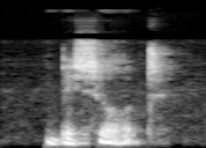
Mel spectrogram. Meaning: 1. simple past and past participle of beseech 2. simple past and past participle of beseek
- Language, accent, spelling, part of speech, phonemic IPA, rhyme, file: English, Southern England, besought, verb, /bɪˈsɔːt/, -ɔːt, LL-Q1860 (eng)-besought.wav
